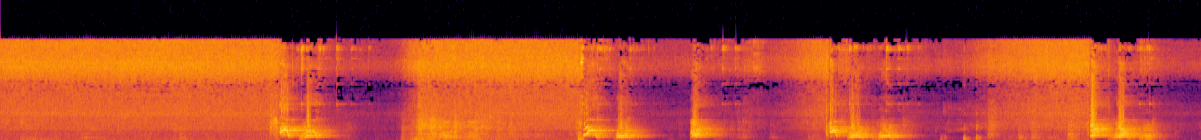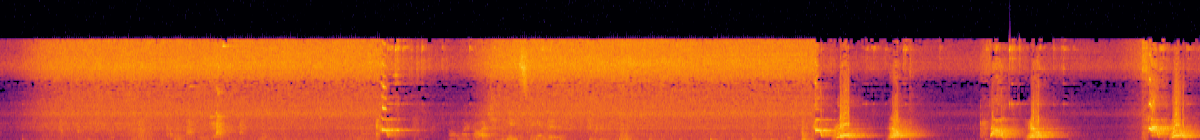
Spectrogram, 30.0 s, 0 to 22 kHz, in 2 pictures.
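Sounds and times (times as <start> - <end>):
puppy barking: 3.4 - 4.3, 7.2 - 9.1, 10.3 - 11.5, 13.6 - 14.6, 19.7 - 20.2, 25.2 - 26.6, 27.3 - 28.4, 29.3 - 30.0.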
